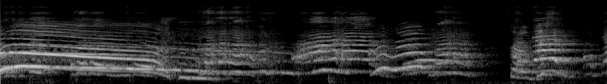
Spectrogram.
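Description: Young girls screaming and giggling with excitement: one long high scream that slides down in pitch over the first second and a half, then shorter squeals and laughter, with a brief break near the end.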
